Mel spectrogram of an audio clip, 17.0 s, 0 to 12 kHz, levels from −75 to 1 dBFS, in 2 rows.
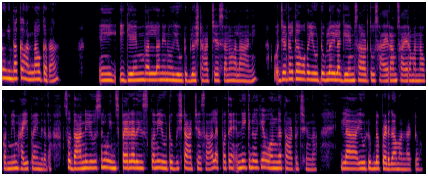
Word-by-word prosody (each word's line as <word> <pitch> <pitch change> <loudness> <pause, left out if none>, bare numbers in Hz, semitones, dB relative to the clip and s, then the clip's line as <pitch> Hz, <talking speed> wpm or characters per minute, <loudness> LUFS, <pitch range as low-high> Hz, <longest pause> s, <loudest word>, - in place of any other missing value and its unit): నువ్వు 335 -1 +4
ఇందాక 310 +2 +3
అన్నావు 285 +1 +2
కదా! 220 -3 -2 1.0
ఈ - - +1 0.4
ఈ - - +2
గేమ్ 255 +1 +4
వల్ల 260 0 +3
నేను 260 0 +1 0.2
యూట్యూబ్‌లో 240 0 +1
స్టార్ట్ 230 -2 -6
చేశాను 240 -1 -3
అలా 230 0 -3
అని. 220 +6 -5 0.5
జనరల్‌గా 295 +2 +3
ఒక 280 - -1
యూట్యూబ్‌లో 265 +1 +2
ఇలా 260 - +4
గేమ్సాడుతూ 245 0 +1
సాయిరాం! 235 +1 -1
సాయిరాం! 230 0 -2
అన్న 230 - -2
ఒక 235 -1 -6
మీమ్ 250 +1 +1
హైపయింది 225 -1 -3
కదా! 220 +1 -13 0.3
సో - - +1
దాన్ని 240 +2 +3
చూసి 260 +1 -1
నువ్వు 280 -2 +2
ఇన్‌స్పైర్‌గా 260 +1 +4
తీసుకొని 255 +1 -1
యూట్యూబ్ 245 -1 0
స్టార్ట్ 235 -4 0
చేశావా? 225 +1 -5
లేకపోతే 255 0 -3 0.2
నీకు 275 +1 -1
నీకే 270 +2 -1
ఓన్‌గా 250 0 +2
థాటొచ్చిందా? 220 -2 -8 0.5
ఇలా 235 -1 +2 0.2
యూట్యూబ్‌లో 240 0 0
పెడదాం 215 0 +1
అన్నట్టు? 205 0 -9
245 Hz, 155 wpm, -23 LUFS, 230-260 Hz, 1.0 s, నువ్వు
